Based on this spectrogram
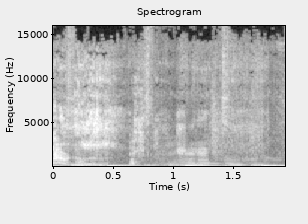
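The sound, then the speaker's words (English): A miniature pinscher, a small toy-breed dog, barks and growls in several rough bursts, with a low rumbling undertone between the yaps. “Usually weighing between 5 and 10 pounds, the miniature pinscher is classified as a toy dog.”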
